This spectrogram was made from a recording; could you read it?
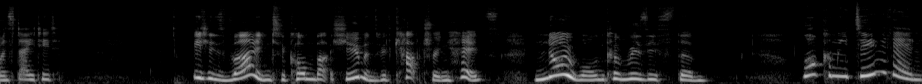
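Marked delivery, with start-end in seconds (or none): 1.9-7.1 slow, heavy, bruised lion; weary lion, last words slower. A narrator's reading. Bruised Lion tells Dorothy it is hopeless: slow heavy voice. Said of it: "feeling rather bruised and sore". 8.0-9.2 put-on much higher, louder childlike plea; high girl voice. A narrator's reading. Dorothy asks the others what to do: high childlike. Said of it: "she requested".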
